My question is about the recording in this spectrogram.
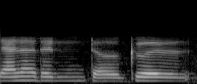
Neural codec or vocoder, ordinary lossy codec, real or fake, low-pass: codec, 16 kHz, 2 kbps, X-Codec, HuBERT features, trained on balanced general audio; none; fake; 3.6 kHz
